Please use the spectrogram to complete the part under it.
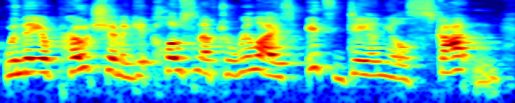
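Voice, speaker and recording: An American woman telling history stories in an informal, conversational way, with dramatic pauses and emphasis. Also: sits high, bright, forceful tone. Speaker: history storyteller, host. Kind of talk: informal narrated history storytelling. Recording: echoey room sound.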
